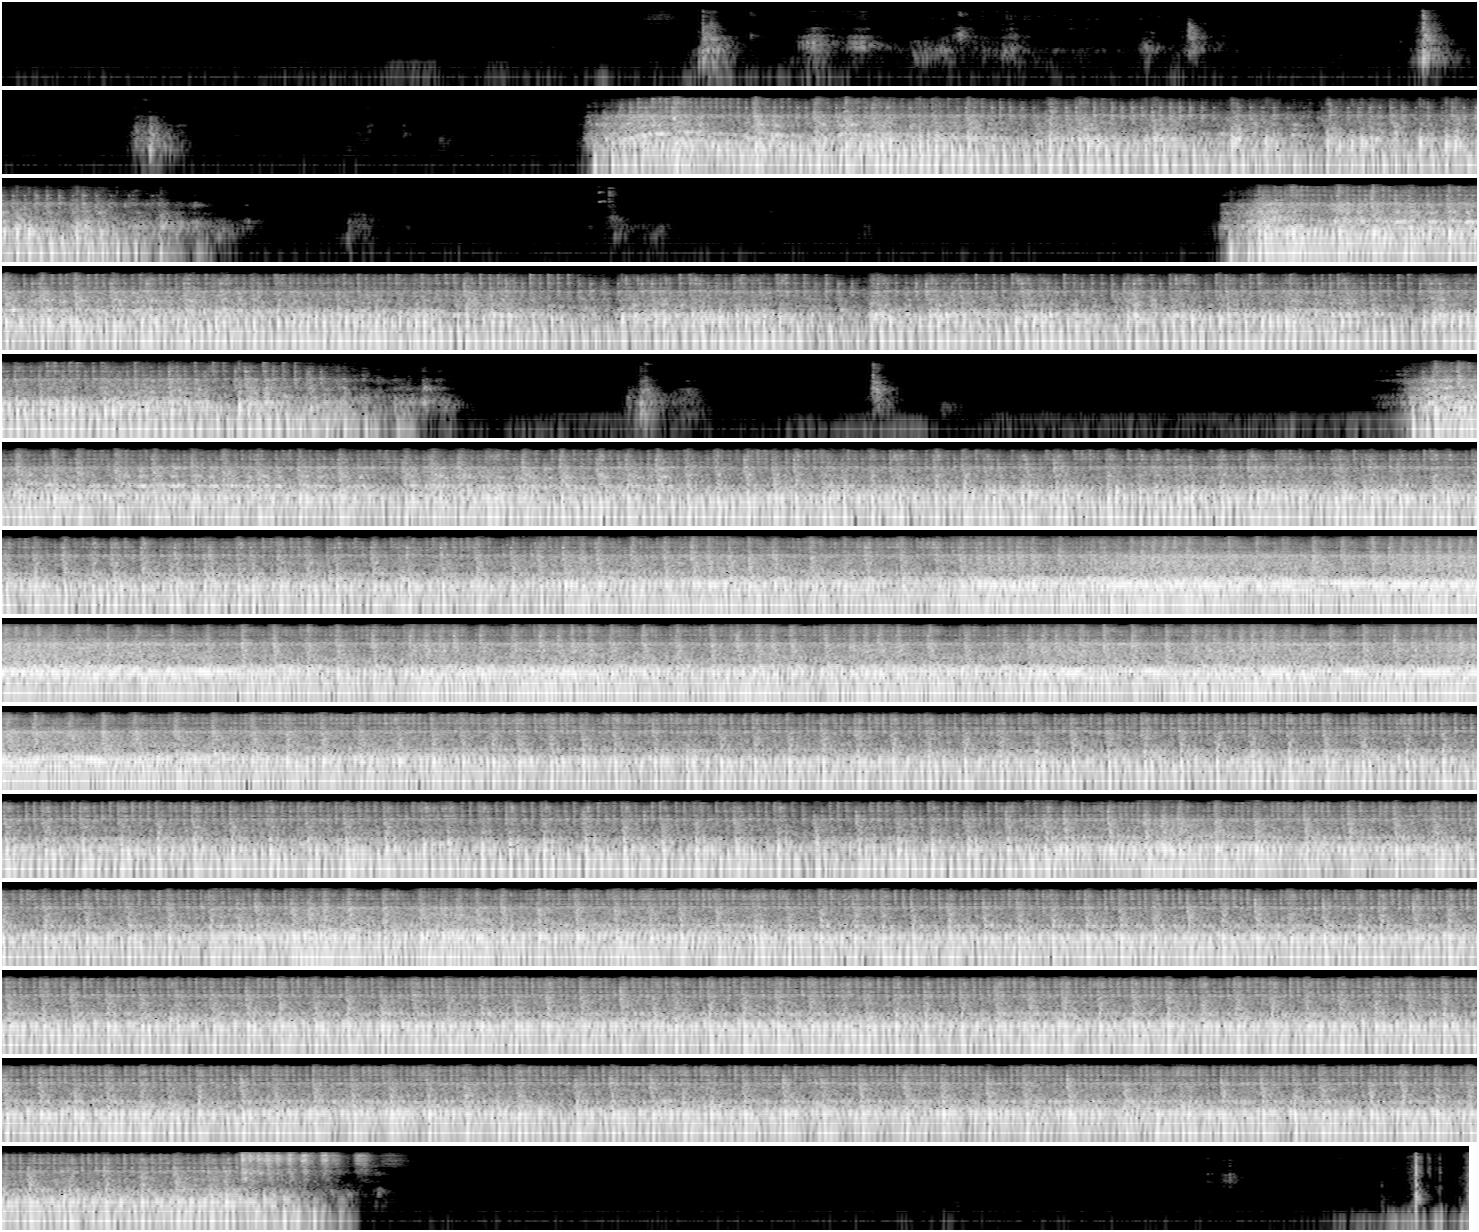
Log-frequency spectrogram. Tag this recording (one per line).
motorbikeVintage-light
motorbike-start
